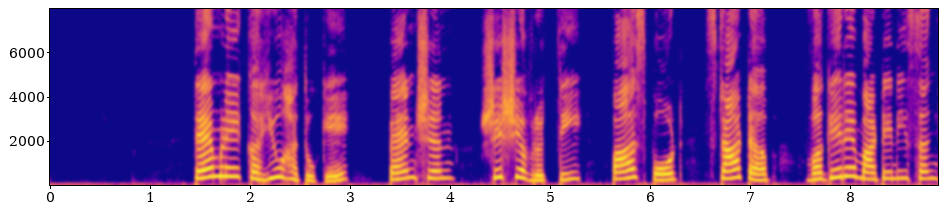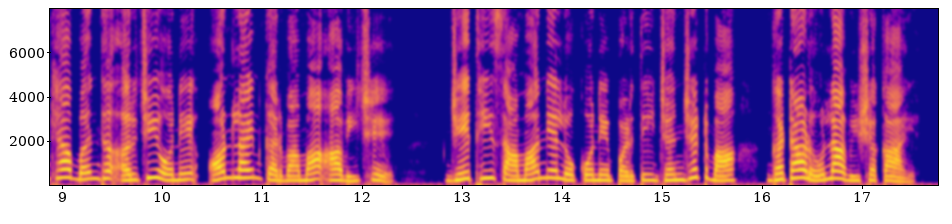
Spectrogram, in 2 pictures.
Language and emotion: Gujarati, neutral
